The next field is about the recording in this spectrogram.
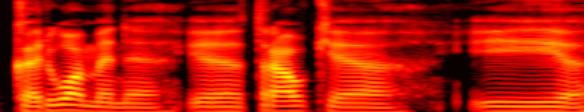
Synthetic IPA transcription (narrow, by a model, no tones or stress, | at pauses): kɐɾʲuɔmʲɛnʲɛt̪ɾɑˑʊkʲɛ | iː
